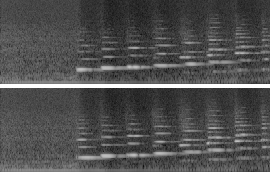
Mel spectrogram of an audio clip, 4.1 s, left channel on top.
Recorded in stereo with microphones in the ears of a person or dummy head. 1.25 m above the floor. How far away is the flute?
About 2 m.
